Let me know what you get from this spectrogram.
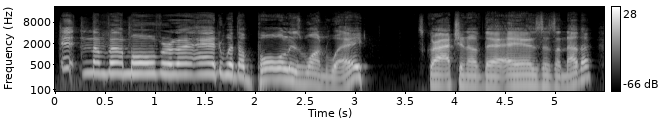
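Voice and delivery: put-on old London zookeeper in a Cockney accent. Zookeeper chatting to a visitor, Cockney accent. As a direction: drop the aitches, Cockney keeper at ease. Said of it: "This guy is such an accent".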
